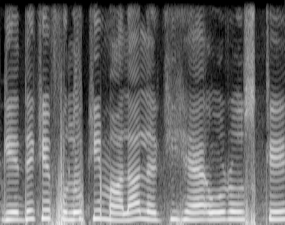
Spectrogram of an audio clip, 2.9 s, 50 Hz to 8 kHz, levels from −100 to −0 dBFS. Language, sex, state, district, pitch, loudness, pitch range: Hindi, female, Bihar, Gaya, 270 Hz, -13 LUFS, 260-280 Hz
